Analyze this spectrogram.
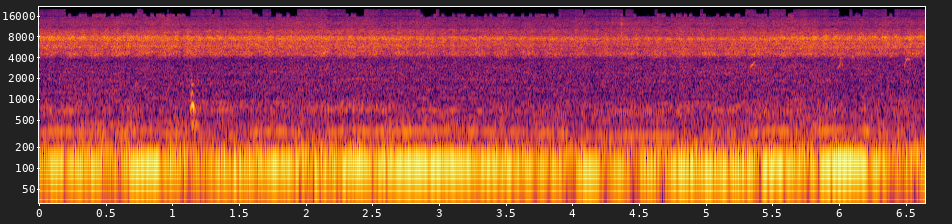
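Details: A loud, steady low engine drone fills the recording, with no animal voices heard.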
